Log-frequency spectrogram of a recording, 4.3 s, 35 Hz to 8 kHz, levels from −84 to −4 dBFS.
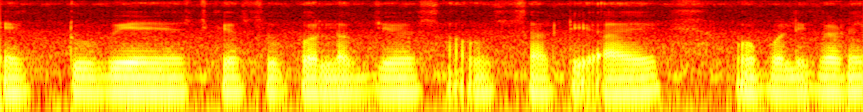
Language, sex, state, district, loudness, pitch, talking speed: Marathi, male, Maharashtra, Aurangabad, -17 LUFS, 95 Hz, 140 wpm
